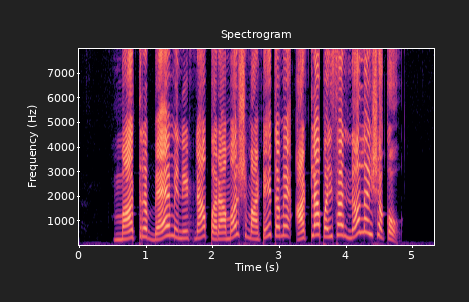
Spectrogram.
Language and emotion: Gujarati, angry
